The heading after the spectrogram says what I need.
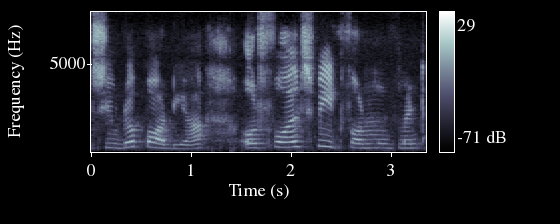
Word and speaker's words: pseudopodia: it takes out some finger like projections called pseudopodia okay i'll just write its spelling here so it's p s e u d o p o d i e okay no portia it's pronounced as pseudopodia okay now these are basically the false feet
